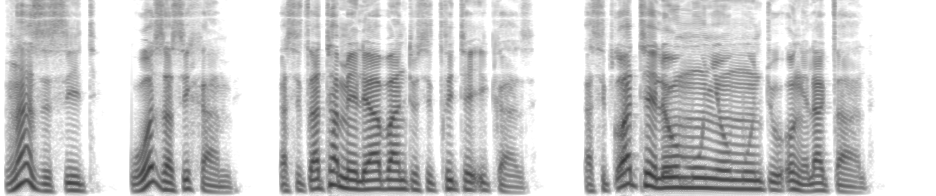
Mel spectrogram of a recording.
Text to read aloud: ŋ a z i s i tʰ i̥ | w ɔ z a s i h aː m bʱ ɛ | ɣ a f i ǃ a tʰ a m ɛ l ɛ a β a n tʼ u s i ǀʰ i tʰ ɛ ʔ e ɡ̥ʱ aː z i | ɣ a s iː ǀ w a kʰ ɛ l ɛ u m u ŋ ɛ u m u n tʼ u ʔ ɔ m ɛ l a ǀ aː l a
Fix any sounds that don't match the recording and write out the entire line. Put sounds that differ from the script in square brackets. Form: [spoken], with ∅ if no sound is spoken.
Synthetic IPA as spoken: ŋ a z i s i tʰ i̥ | w ɔ z a s i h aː m bʱ ɛ | ɣ a [s] i [ǀ] a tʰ a m ɛ l ɛ a β a n tʼ u s i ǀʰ i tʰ ɛ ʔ [i] ɡ̥ʱ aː z i | ɣ a s [i] ǀ w a [tʰ] ɛ l ɛ u m u [ɲ] ɛ u m u n tʼ u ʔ ɔ [ŋ] ɛ l a ǀ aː l a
